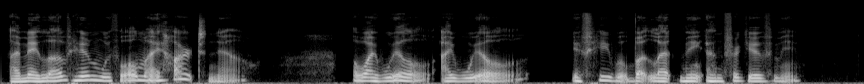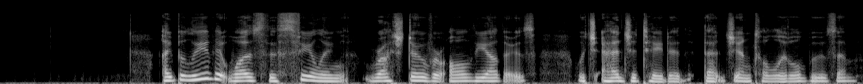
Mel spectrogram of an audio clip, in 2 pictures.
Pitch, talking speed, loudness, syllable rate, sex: 160 Hz, 140 wpm, -17 LUFS, 4.2 syllables/s, female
